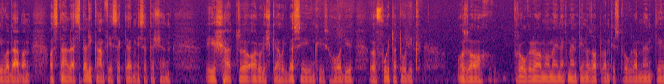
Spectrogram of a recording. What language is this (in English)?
Hungarian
